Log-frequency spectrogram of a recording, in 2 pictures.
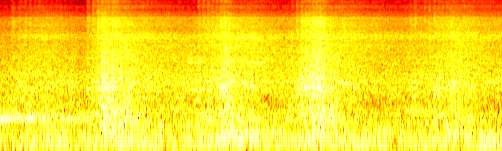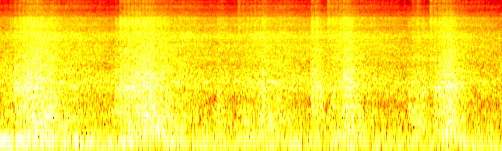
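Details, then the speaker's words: Yamaha Mio Fino scooter, hot after long use (normal when cold), stumbles whether fuel is high or low: uneven surging idle with rattly vibration from the rear pulley and free play at the throttle. "Keluhan dari pemiliknya, motor ini saat lama dipakai, motor ini langsung brebet. Dan ketika dingin, motor ini dalam keadaan normal."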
